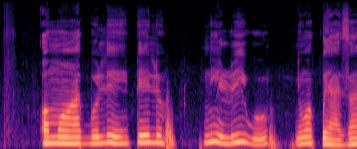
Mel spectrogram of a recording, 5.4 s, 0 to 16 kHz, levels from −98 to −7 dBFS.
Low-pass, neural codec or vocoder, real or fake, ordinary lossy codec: 14.4 kHz; none; real; none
